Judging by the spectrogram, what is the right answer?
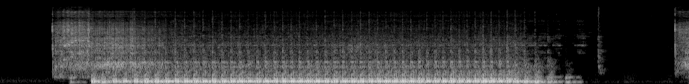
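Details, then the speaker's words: Honda Supra Fit motorcycle after starter motor repair (worn brushes, one loose magnet, shimmed loose armature shaft that caused growling): brief crank catches almost at once into a steady, even low thumping idle; starts easily without throttle. "Oke, ya. Nyalanya mudah ya. Ini tanpa ngegas dan digas tetap bisa, Kang Bro, untuk double starternya."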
